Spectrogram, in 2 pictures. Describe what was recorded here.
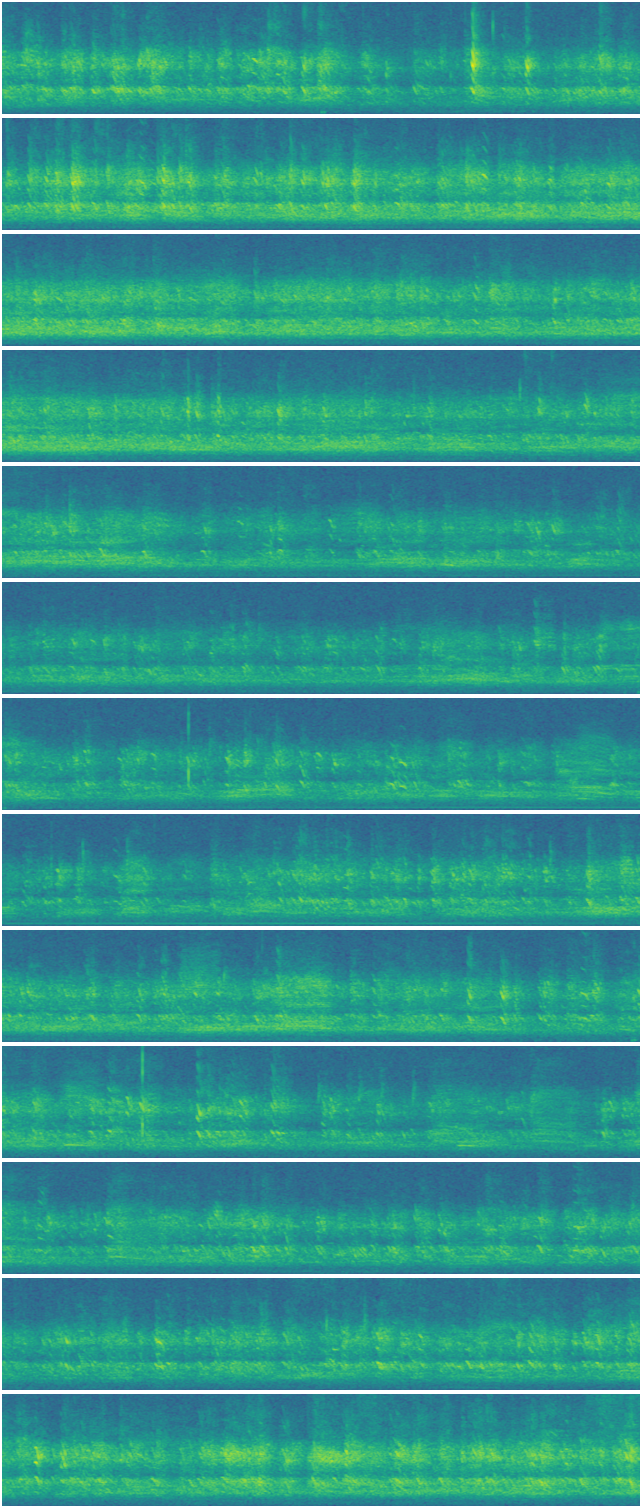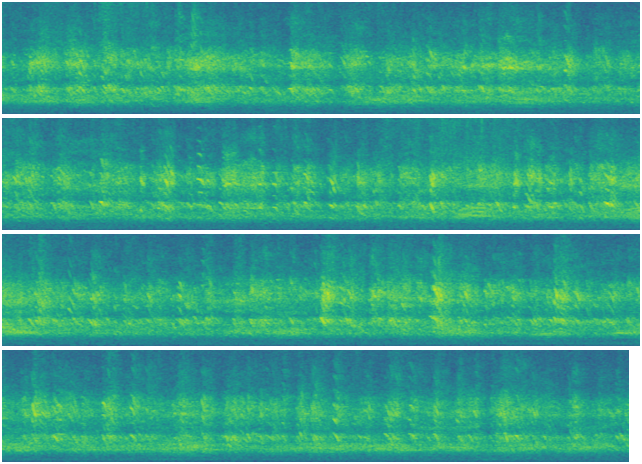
Walking on the river Seine bank, we disturbed a huge crows and jackdaws group.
